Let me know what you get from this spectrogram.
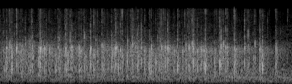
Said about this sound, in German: Und ja, ich würde euch herzlich einladen, Sie hier auf der Bühne ein bisschen Applaus zu geben.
